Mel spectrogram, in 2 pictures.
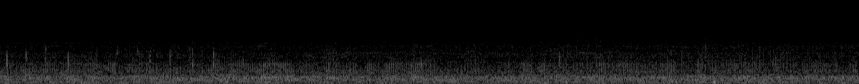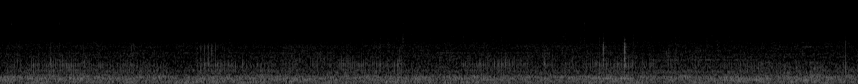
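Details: Continuous deep, even purring from an 8-week-old kitten chewing on a baby blanket as its teeth come in, with scattered small ticking and rustling sounds from the fabric over the steady rumble.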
